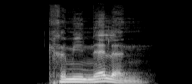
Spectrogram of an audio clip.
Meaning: genitive singular of Krimineller
- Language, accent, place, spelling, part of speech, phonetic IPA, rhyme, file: German, Germany, Berlin, Kriminellen, noun, [kʁimiˈnɛlən], -ɛlən, De-Kriminellen.ogg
